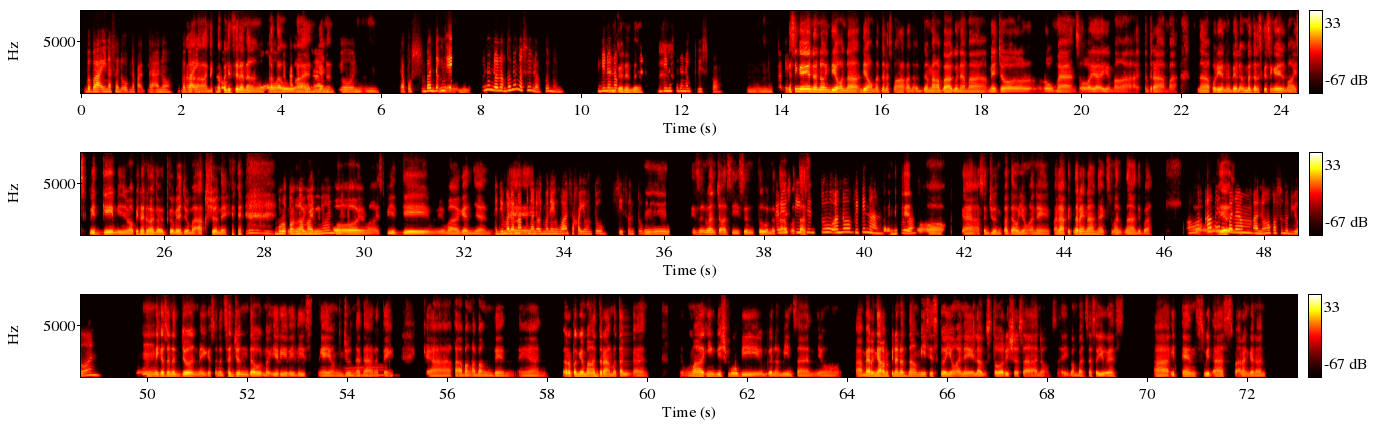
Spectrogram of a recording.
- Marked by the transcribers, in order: unintelligible speech; tapping; in English: "nag-twist"; in English: "romance"; laughing while speaking: "pinanonood"; chuckle; in English: "It Ends With Us"
- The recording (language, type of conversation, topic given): Filipino, unstructured, Ano ang nararamdaman mo kapag nanonood ka ng dramang palabas o romansa?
